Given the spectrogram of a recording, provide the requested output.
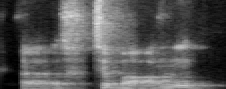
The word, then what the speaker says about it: اختباراً: So you'd say اختباراً with stress on the second CV syllable, but you would say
